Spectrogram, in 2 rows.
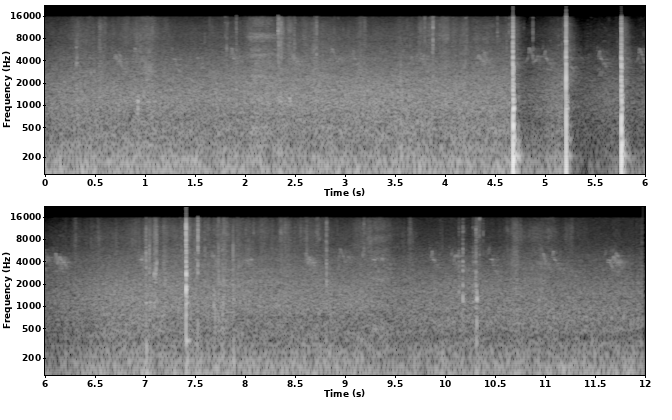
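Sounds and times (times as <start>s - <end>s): handling and rustling: 6.8s - 11.2s.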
